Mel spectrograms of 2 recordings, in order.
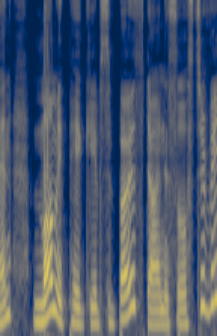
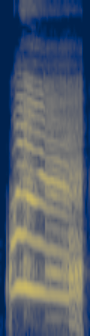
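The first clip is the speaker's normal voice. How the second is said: mock toddler wail. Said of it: "George cries".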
